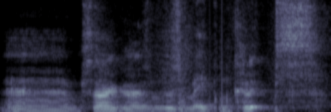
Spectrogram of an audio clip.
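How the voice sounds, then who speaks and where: A man with a low voice and an Irish accent talks casually to his livestream viewers. He drifts between thoughts in a rambling, distracted way, breaking off to address people in the chat. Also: monotone, unhurried, bright, forceful tone, a little hiss or hum. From Ireland, from Dublin. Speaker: livestream host.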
